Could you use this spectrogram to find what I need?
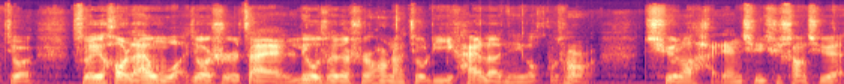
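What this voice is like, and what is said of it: Beijing hutong accent. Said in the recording (Chinese): “我我口音上还是比较有胡同的特征，但是你要是仔细听的话，跟南城人说话不一样”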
